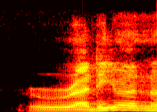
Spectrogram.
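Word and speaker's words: Rademon: Radimon Estate. Habe ich es diesen Mal gut ausgesprochen? – Radiemann hört sich gut an. Ja, genau.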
